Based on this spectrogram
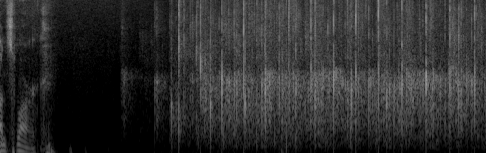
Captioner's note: applause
